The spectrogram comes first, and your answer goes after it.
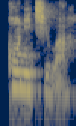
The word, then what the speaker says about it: Konnichiwa: As you can see, it only has 4, and it is missing the first N. Konnichiwa.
